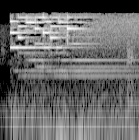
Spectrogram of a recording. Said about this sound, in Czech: máme problém, protože už nám první telefon zvoní, ano, to znamená, že tak, si vezmeme posluchače.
